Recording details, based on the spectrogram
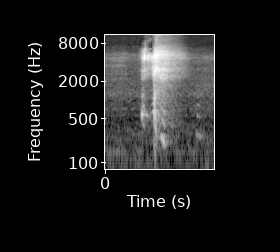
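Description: A single sharp, explosive sneeze with a quick breath in before it.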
